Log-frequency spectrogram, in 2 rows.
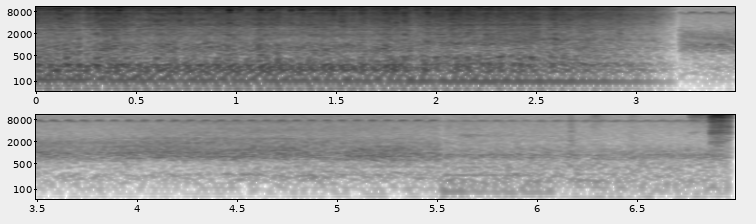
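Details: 2006 Jeep Grand Cherokee 4.7L V8, before repair: loud, raspy running with a steady rapid puff, then quieter; fits a suspected exhaust manifold leak, not confirmed.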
